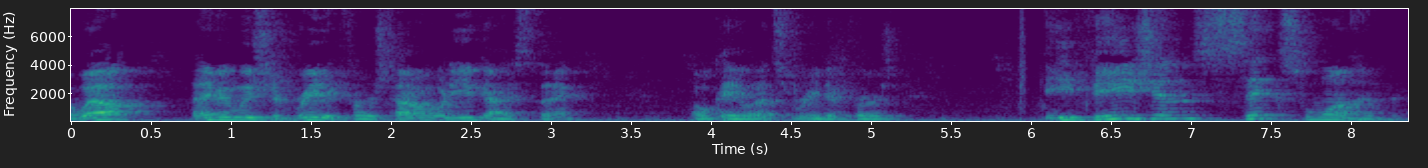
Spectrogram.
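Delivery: ordinary delivery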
